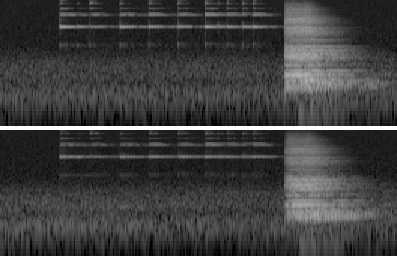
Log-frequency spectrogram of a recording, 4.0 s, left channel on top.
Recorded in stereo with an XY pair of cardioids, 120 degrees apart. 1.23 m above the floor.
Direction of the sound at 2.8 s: 60° left.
